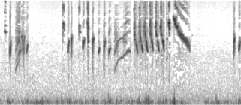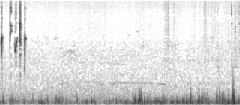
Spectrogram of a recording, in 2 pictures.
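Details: European goldfinch song for training: several seconds of bright, quick twittering with rapid trilled runs and a buzzy note, then the bird falls silent while a low rumbling background noise continues.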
